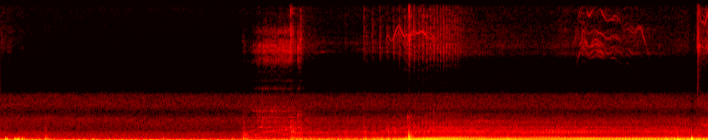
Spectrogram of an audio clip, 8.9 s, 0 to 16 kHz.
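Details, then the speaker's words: Champion 3100 W inverter generator, remote-started, heard from inside the camper: faint then a low, even hum with no surging; normal running. "like that pretty impressive even Megan likes it"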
